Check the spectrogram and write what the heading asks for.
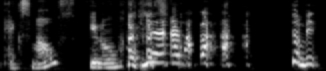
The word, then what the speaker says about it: Exmouth: traveled there right um that's exactly what I was saying X mouth right but my friend said no remember it's it's exmouth just as you know you pronounce Plymouth Plymouth you know but you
